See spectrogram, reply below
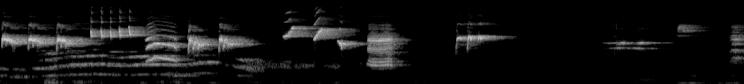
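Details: Asian pied starling lure song for silent caged birds, starting with dense whistles and buzzy phrases, then broken into separate harsh bursts and thin whistles with silent gaps toward the end.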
